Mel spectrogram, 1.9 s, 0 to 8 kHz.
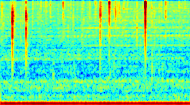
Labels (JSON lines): {"label": "anthrophony, boat engine", "recorder": "SoundTrap 300"}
